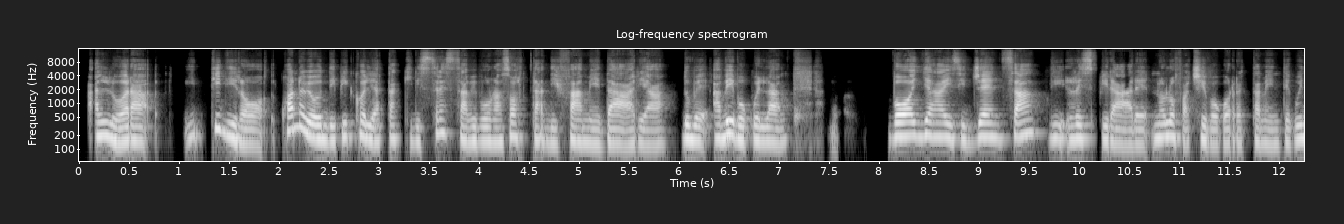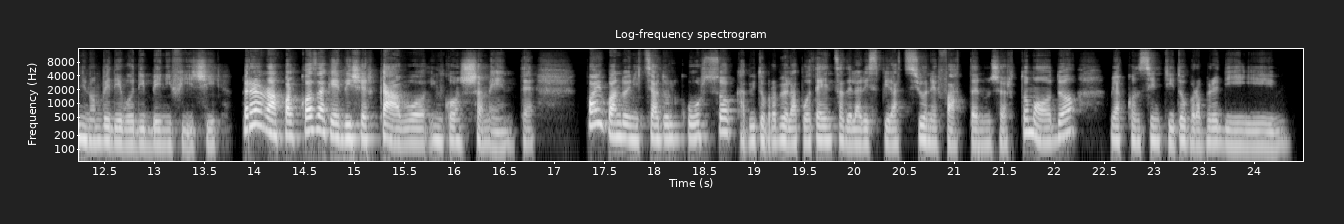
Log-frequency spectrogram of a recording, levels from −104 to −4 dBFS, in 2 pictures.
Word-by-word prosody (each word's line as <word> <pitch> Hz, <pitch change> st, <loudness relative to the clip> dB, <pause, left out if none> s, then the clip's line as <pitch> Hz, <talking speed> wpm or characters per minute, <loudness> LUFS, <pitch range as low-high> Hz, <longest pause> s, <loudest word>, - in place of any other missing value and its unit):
Allora, 160 Hz, -5 st, +3 dB, 0.3 s
i 190 Hz, +4 st, -10 dB
ti 285 Hz, -1 st, 0 dB
dirò, 140 Hz, -, 0 dB
quando 265 Hz, +3 st, +4 dB
avevo 175 Hz, -7 st, +6 dB
dei 160 Hz, -1 st, -1 dB
piccoli 185 Hz, -3 st, 0 dB
attacchi 165 Hz, +2 st, -6 dB
di 150 Hz, -, -6 dB
stress 220 Hz, +6 st, -5 dB
avevo 150 Hz, 0 st, 0 dB
una 145 Hz, 0 st, -1 dB
sorta 185 Hz, -3 st, -3 dB
di 145 Hz, -1 st, -6 dB
fame 145 Hz, -2 st, 0 dB
d'aria, 130 Hz, -1 st, -1 dB
dove 165 Hz, -3 st, +1 dB
avevo 175 Hz, -3 st, +4 dB
quella 150 Hz, -2 st, 0 dB, 1.0 s
voglia, 190 Hz, 0 st, +5 dB
esigenza, 185 Hz, +5 st, +1 dB
di 170 Hz, -1 st, -5 dB
respirare 155 Hz, -5 st, -2 dB
non 180 Hz, +2 st, 0 dB
lo 190 Hz, -, +3 dB
facevo 155 Hz, -6 st, -2 dB
correttamente 140 Hz, 0 st, -5 dB
quindi 165 Hz, +1 st, 0 dB
non 145 Hz, -1 st, -5 dB
vedevo 145 Hz, -3 st, -2 dB
dei 135 Hz, +1 st, -5 dB
benefici 130 Hz, 0 st, -5 dB, 0.2 s
però 290 Hz, +7 st, +6 dB
era 355 Hz, -, +9 dB
una 215 Hz, -3 st, +8 dB
qualcosa 240 Hz, +6 st, +6 dB
che 195 Hz, -, +2 dB
ricercavo 165 Hz, -5 st, +3 dB
inconsciamente, 145 Hz, -4 st, -3 dB, 0.5 s
poi 345 Hz, +1 st, +5 dB
quando 185 Hz, -1 st, +4 dB
ho -, -, +2 dB
iniziato 165 Hz, +1 st, -1 dB
il 170 Hz, 0 st, -4 dB
corso 180 Hz, +6 st, -3 dB
ho 230 Hz, -, -2 dB
capito 155 Hz, -5 st, -5 dB
proprio 150 Hz, +2 st, -2 dB
la 145 Hz, 0 st, -1 dB
potenza 155 Hz, +2 st, -3 dB
della 135 Hz, -1 st, -3 dB
respirazione 140 Hz, +2 st, -4 dB
fatta 135 Hz, +1 st, -5 dB
in 130 Hz, -, -8 dB
un 135 Hz, -, -10 dB
certo 135 Hz, -, -4 dB
modo, 195 Hz, -, 0 dB, 0.3 s
mi 160 Hz, -, -4 dB
ha 155 Hz, -, -9 dB
consentito 155 Hz, 0 st, -4 dB
proprio 140 Hz, +1 st, -5 dB
di 125 Hz, -3 st, -7 dB
mhmm 130 Hz, -, -19 dB
155 Hz, 155 wpm, -22 LUFS, 140-180 Hz, 1.0 s, era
